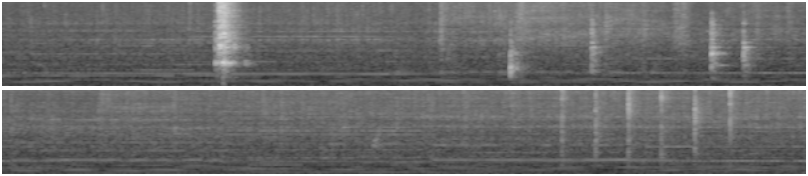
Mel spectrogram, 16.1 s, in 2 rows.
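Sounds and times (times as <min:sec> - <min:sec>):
sizzling hiss: 0:00.0 - 0:16.0
spatula knocking and scraping pot: 0:07.0 - 0:07.6.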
